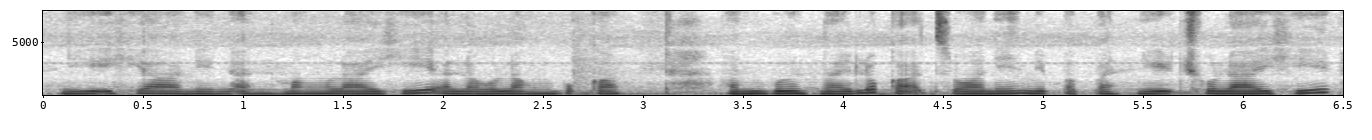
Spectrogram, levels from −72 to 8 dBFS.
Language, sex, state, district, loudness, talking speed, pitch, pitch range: Mizo, female, Mizoram, Aizawl, -16 LUFS, 195 wpm, 200 Hz, 195-205 Hz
